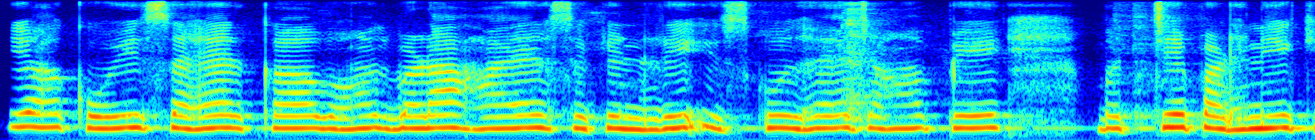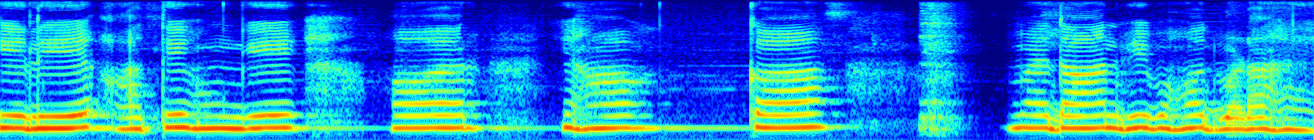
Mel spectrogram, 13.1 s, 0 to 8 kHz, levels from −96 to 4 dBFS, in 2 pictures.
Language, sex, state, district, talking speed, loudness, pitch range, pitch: Hindi, female, Chhattisgarh, Korba, 120 wpm, -20 LUFS, 250-265 Hz, 260 Hz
